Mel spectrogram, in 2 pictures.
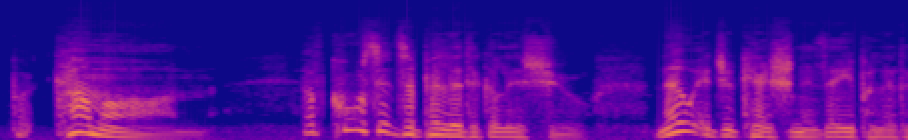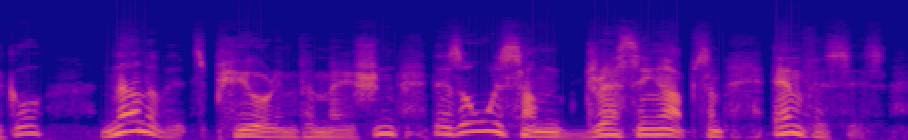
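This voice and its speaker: Man voicing an animated, opinionated young woman. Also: on the high side, fast, no room sound, voice pushed up, close to an everyday voice. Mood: argumentative. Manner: emphatic, argumentative.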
